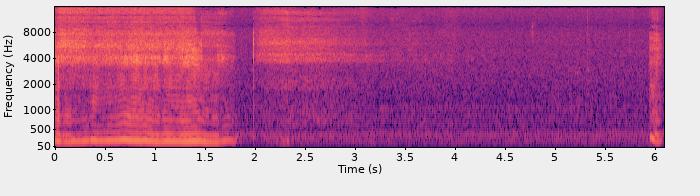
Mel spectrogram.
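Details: A four-month-old American Pit Bull Terrier puppy snores right in its owner's face: one loud, buzzy, wavering snore lasting nearly two seconds, then soft breathing and a brief snort at the end.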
